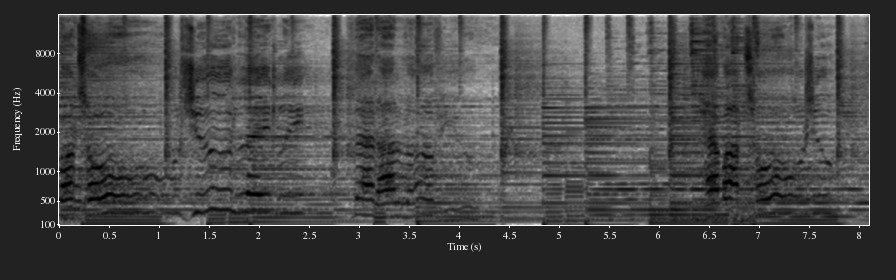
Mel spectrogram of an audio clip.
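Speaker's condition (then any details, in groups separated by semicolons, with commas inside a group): No condition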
